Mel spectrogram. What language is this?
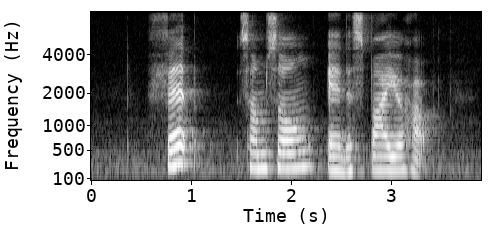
English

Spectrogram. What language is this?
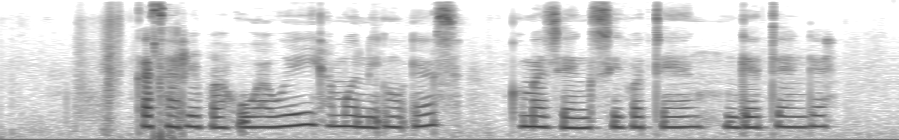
Kalenjin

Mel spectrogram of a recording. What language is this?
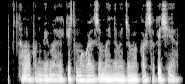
Maithili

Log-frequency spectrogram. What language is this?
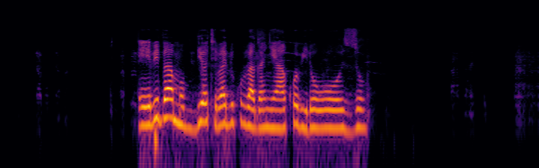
Ganda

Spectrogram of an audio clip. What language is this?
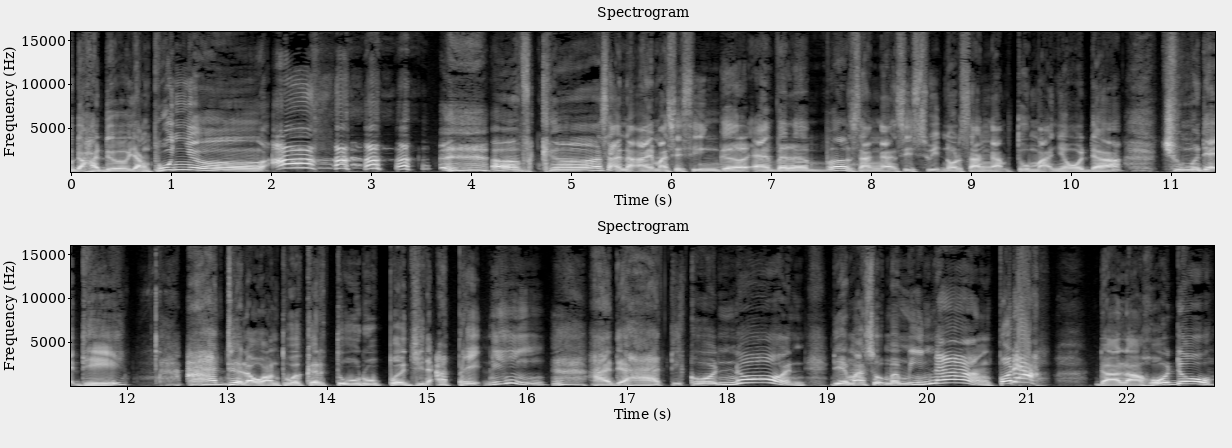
Malay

